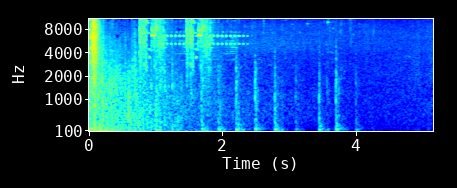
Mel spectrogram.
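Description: Footsteps thud on a metal deck.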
